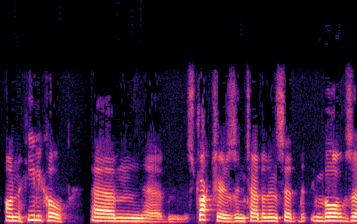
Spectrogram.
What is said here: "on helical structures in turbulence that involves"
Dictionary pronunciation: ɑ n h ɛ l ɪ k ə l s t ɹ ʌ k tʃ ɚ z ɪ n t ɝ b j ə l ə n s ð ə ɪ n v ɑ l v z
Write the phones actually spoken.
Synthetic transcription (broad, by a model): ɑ n h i l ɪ k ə l s t ɹ ʌ k tʃ ɚ z ɪ n t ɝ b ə l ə n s ð ə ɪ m v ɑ l v z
